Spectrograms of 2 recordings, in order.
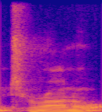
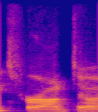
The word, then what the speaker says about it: Toronto: I think, and I, whenever I say Toronto, I'm like, oh God, some people say Toronto and some people say Toronto. True. I pronounce the T because I was like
